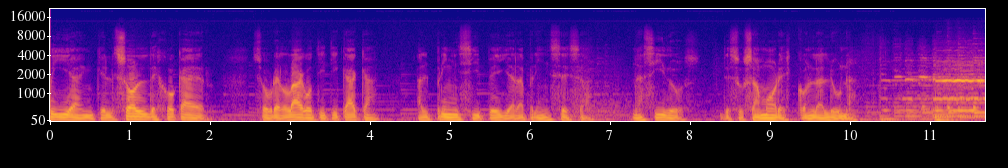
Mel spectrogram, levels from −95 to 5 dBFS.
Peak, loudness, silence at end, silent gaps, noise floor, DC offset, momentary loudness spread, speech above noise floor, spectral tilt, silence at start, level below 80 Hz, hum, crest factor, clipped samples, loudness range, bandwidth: -4 dBFS; -19 LUFS; 0 s; none; -43 dBFS; under 0.1%; 14 LU; 26 dB; -8 dB/octave; 0 s; -30 dBFS; none; 16 dB; under 0.1%; 3 LU; 9.2 kHz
